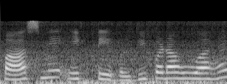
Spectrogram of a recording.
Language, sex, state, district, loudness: Hindi, female, Punjab, Pathankot, -15 LUFS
